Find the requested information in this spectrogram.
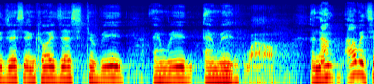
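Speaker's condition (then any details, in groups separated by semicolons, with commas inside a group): ALS (Lou Gehrig's disease)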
